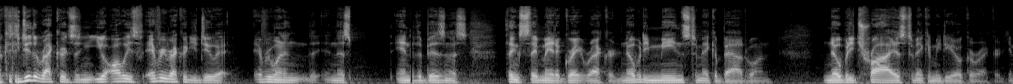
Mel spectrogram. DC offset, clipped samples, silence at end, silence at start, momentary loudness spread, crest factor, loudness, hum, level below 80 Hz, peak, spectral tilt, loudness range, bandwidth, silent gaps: under 0.1%; under 0.1%; 0 s; 0 s; 13 LU; 18 dB; -18 LUFS; none; -42 dBFS; -2 dBFS; -4.5 dB/octave; 3 LU; 16.5 kHz; none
